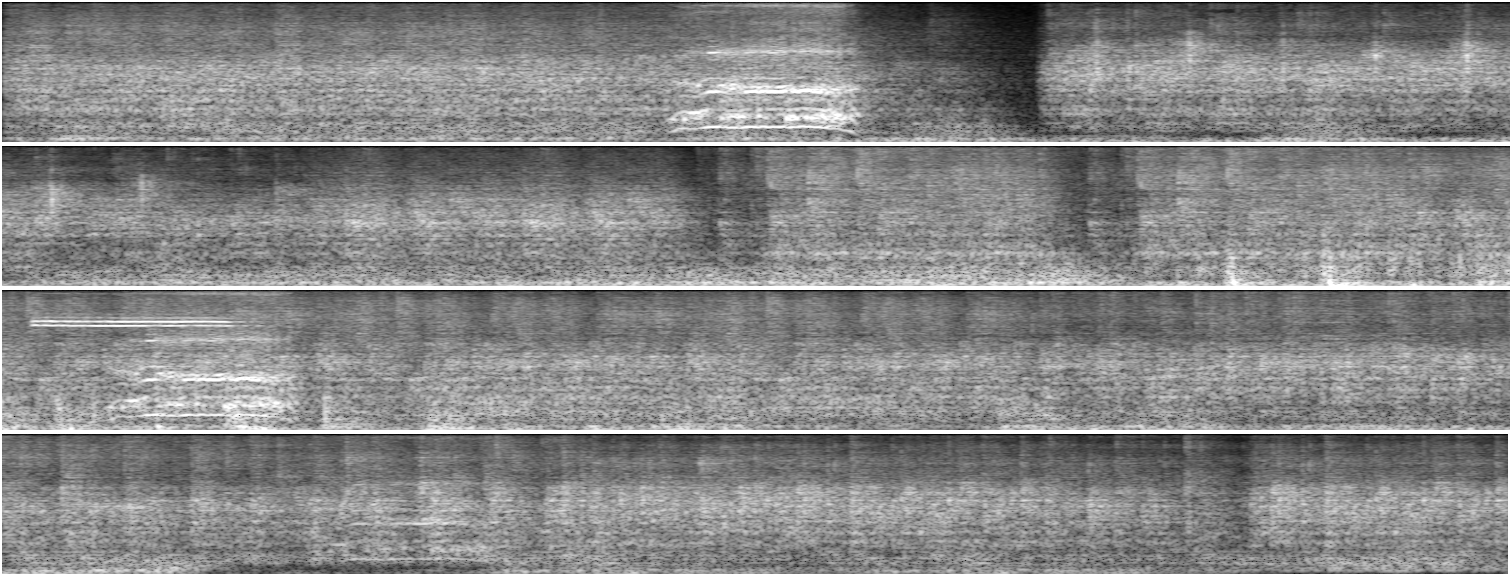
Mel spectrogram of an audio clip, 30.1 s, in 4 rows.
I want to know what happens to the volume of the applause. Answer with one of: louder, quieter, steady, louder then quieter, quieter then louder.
steady.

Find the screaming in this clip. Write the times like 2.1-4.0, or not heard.
3.3-4.3, 15.6-16.6, 24.1-25.2.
